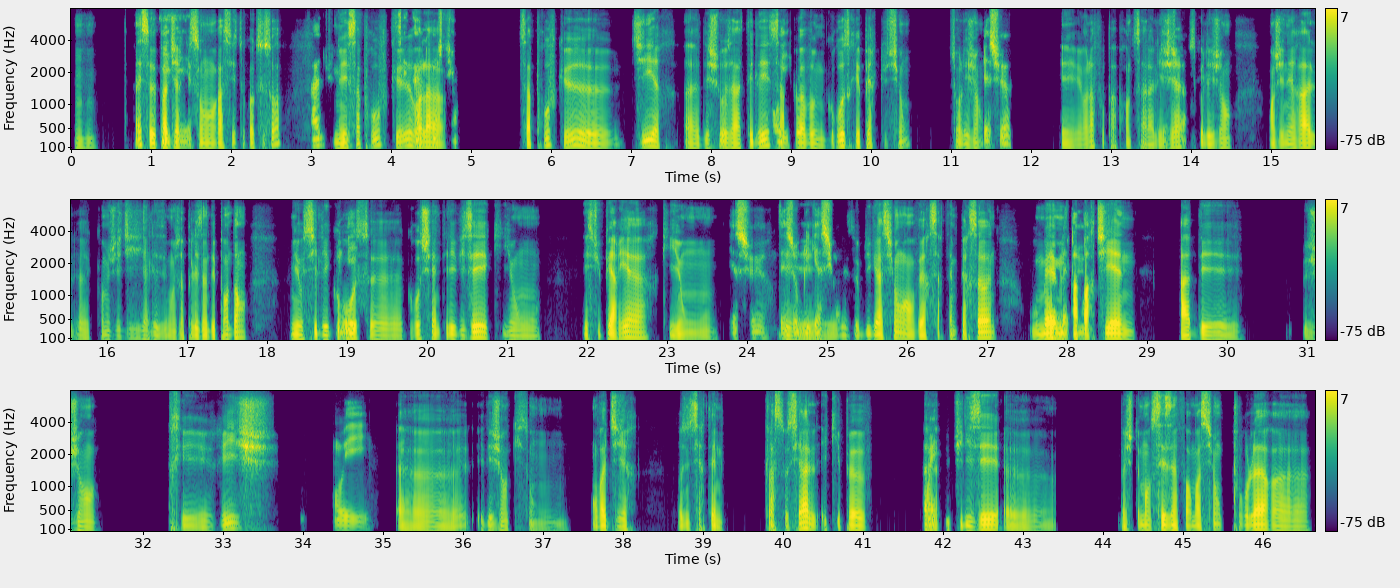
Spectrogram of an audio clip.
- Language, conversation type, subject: French, unstructured, Quel rôle les médias jouent-ils dans la formation de notre opinion ?
- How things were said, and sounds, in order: none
